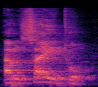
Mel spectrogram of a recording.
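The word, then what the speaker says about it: أمسيتُ: Amsaytu. Saytu. Don't say say. Amsaytu. Amsaytu.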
